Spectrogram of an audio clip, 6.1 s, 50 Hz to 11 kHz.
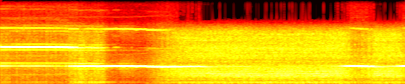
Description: I own an '03 Mercury Grand Marquis (4.6 single cam, single exhaust, 95k odo) that just started making a loud whine/whistling noise during the first 30 seconds of a cold start cycle. Seems like the sound is at the front of the engine, by the drive belt.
